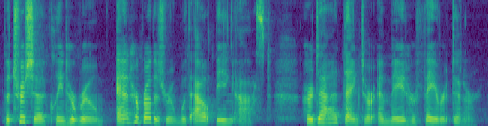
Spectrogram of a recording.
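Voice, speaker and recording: A woman reading a children's picture book aloud as expressive story narration. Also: mid-range voice, moderate pace, vocal fry. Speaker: storybook reader.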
